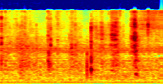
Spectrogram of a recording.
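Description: Faint rustling of thick scrapbook paper being handled by fingers, with a few small ticks.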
